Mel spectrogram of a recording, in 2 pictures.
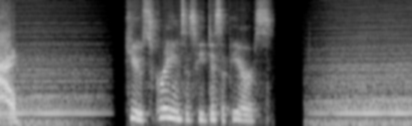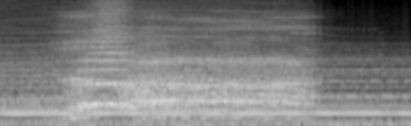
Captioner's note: screams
